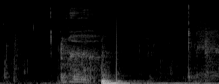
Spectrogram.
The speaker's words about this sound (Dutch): En voordat ik dat doe, moet ik even een slokje water drinken, want anders komt het niet goed.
